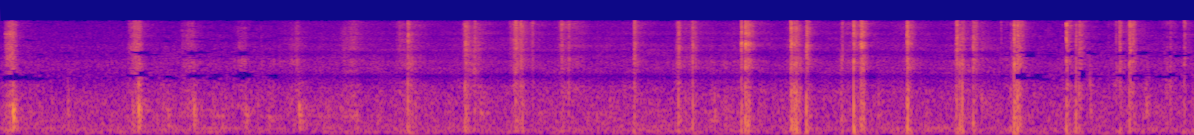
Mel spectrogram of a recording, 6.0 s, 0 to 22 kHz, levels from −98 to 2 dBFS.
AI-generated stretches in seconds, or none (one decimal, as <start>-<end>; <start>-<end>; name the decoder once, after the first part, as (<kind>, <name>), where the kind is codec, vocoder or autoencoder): 1.4-5.0 (autoencoder, DAC-VAE)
